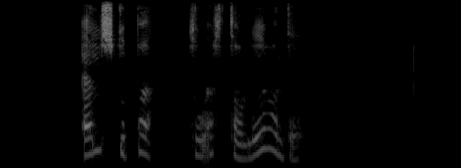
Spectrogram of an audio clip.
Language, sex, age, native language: Icelandic, female, 30-39, Danish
